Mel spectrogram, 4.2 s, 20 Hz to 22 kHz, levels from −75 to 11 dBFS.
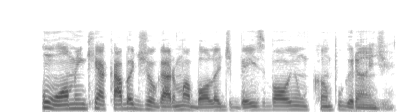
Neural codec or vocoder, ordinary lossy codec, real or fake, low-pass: none; Opus, 64 kbps; real; 7.2 kHz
